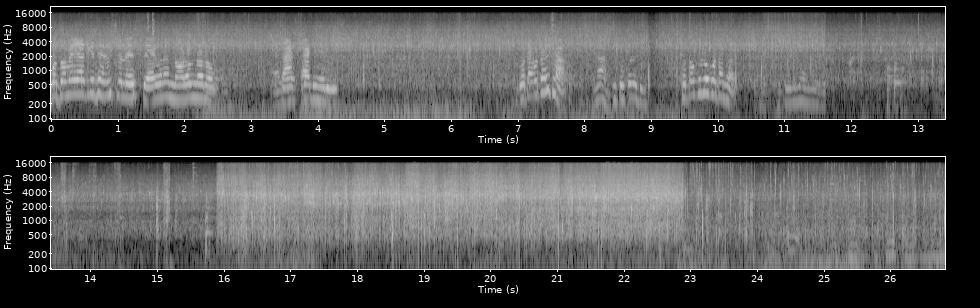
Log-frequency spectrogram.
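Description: Whole small pond fish frying in hot mustard oil in a kadai: a steady sizzle that swells much louder for about seven seconds past the middle, then drops back.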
